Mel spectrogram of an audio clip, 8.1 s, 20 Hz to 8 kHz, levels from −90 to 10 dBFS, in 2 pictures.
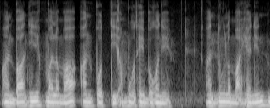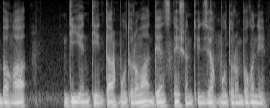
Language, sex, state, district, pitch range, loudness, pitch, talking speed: Mizo, male, Mizoram, Aizawl, 90-100 Hz, -13 LUFS, 95 Hz, 290 wpm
